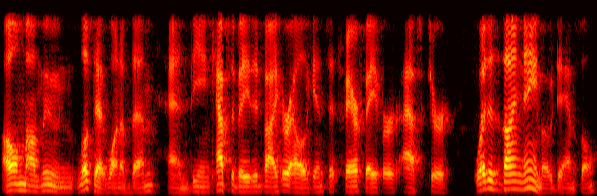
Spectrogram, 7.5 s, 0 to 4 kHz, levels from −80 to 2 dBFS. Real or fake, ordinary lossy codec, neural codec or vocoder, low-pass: fake; AAC, 32 kbps; codec, 16 kHz, 0.8 kbps, ZipCodec; 3.6 kHz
